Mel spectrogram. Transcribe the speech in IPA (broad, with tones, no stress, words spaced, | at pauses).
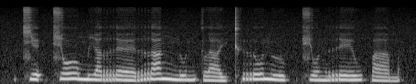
t͡ɕe˦˥ʔt͡ɕɔː˥˩mi˧a̯ rɛː˨˩ra˥˩ŋ nu˦˥nkla˨˩j kʰro˥˩nlu˨˩k̚t͡ɕo˧n reː˦˥wpa˨˩m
